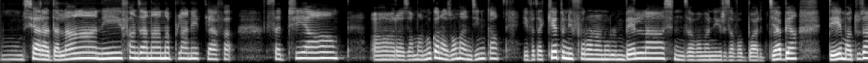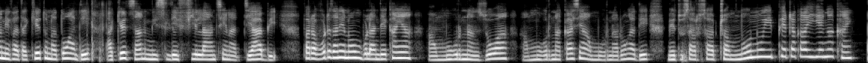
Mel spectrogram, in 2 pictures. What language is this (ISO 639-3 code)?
bzc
